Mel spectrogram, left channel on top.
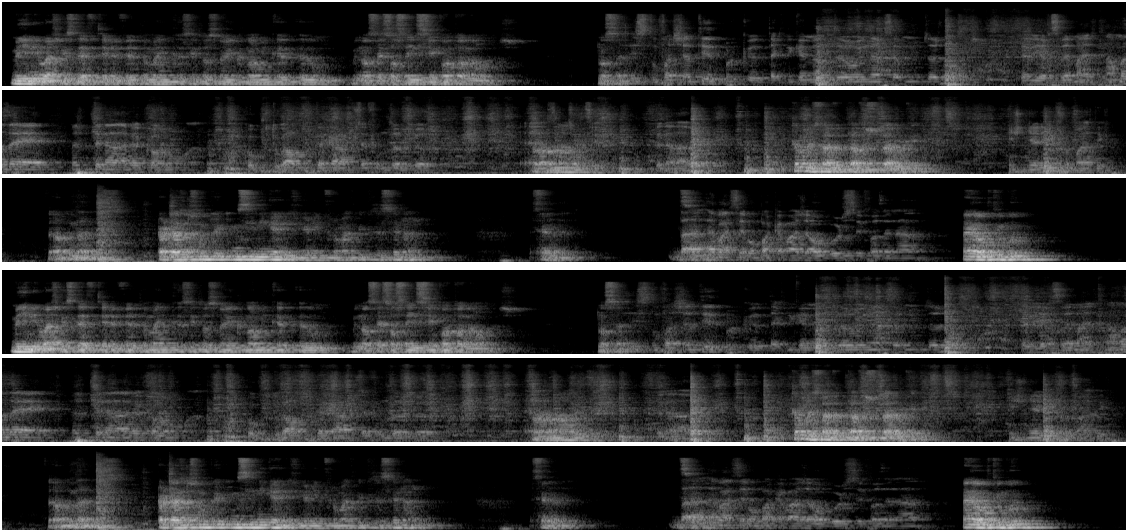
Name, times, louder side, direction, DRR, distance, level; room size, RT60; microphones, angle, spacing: voice 1, 0.1-5.1 6.0-6.3 16.5-17.2 18.9-20.5 22.9-23.7 24.0-26.7 27.8-28.1 29.2-29.3 32.1-32.9, equal, 15° right, -4 dB, 0.5 m, -24 dB
voice 2, 6.2-9.8 10.2-13.2 13.7-15.6 16.4-17.3 17.8-18.3 21.3-22.4 24.5-24.7 27.8-28.1 29.1-31.7, left 2 dB, 45° left, 0 dB, 0.4 m, -37 dB
sound 1, 7.8-9.2 9.4-22.4 22.6-24.5, right 1 dB, 55° right, 0.6 m, -37 dB
2.6 x 2.2 x 2.5 m, 0.83 s
head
